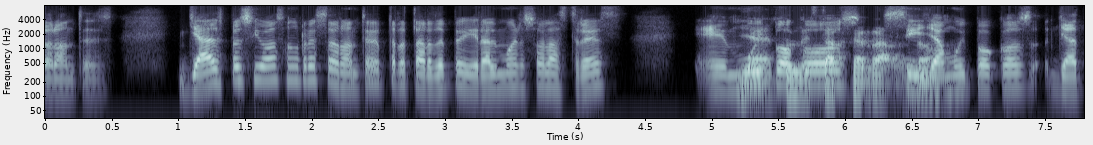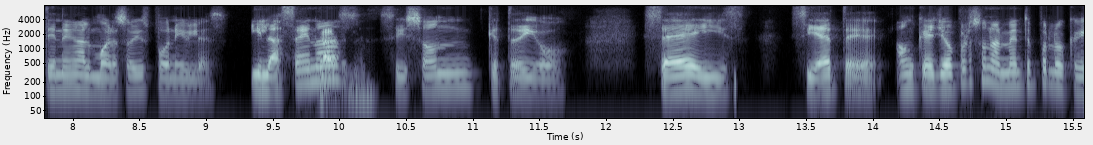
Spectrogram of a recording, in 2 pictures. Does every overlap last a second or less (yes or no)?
no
